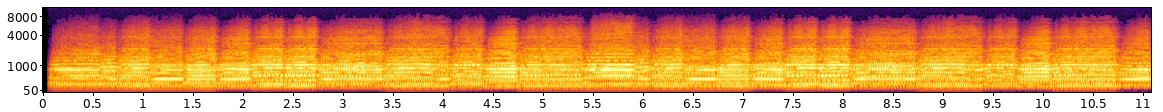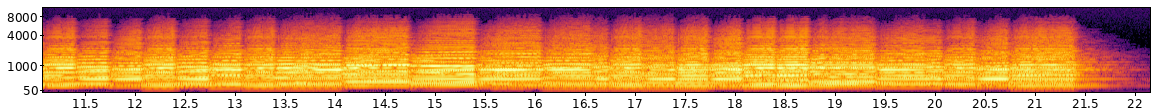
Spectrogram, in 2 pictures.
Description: trombone quartet

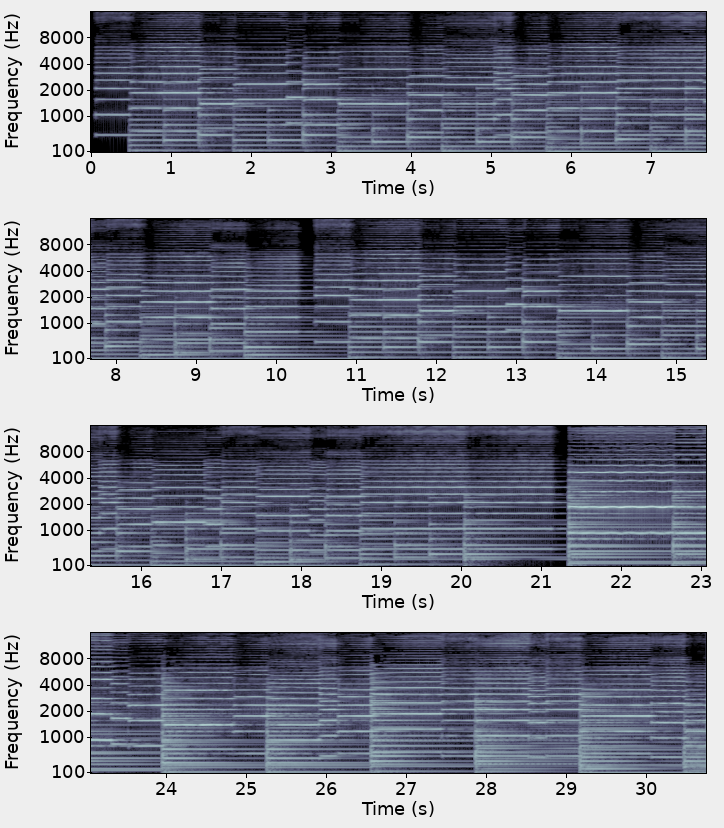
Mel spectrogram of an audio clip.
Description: greensleeves, oboe

